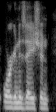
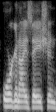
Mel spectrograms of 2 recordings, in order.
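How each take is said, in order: First: ORGANIZATION with a short weak middle, "organ-uh-zation"; American pronunciation. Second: ORGANIZATION with "eye" in the middle, "organ-eye-zation"; Canadian pronunciation. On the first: Canadian showing how Americans down there say it, "organ-uh-zation". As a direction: reduce the I in ORGANIZATION to "uh". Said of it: "you guys say organization". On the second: Canadian showing how people up here say it, "organ-eye-zation". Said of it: "up here we say". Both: Shown as a demonstration.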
